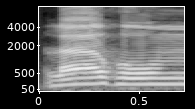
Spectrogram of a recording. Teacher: bertemu dengan mim yang serupa maka itu kita namakan dengan idamimi cara membacanya mim yang pertama dimasukkan kepada mim kedua dan ditahan gunahnya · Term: idgham mimi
